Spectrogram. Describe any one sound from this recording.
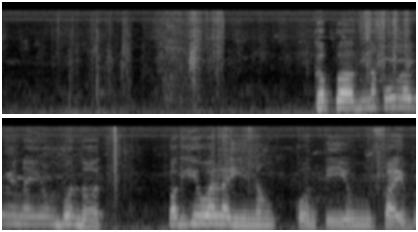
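Dry coconut husk fibers rip and rustle as they are pulled apart by hand.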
